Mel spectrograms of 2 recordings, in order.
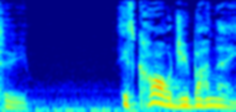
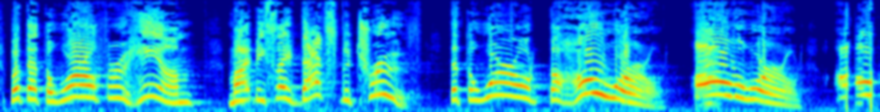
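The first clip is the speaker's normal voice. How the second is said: preaching at full force; 8 semitones higher, 7 dB louder than usual. Real, not acted.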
